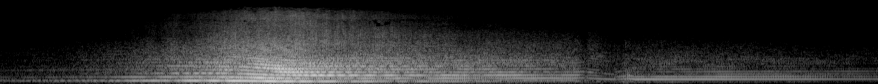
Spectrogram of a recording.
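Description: Channel-logo sting sound effect: a swelling whoosh with a droning pitched tone that drops in pitch at its loudest, about three seconds in, like a fast vehicle passing. It dies back, stutters briefly about six seconds in, then settles into a steady held tone that fades.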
